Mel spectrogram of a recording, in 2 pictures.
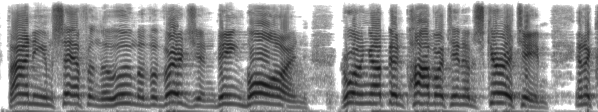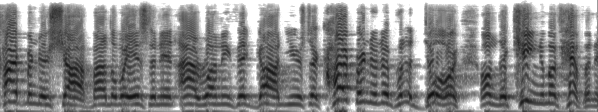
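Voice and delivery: loud, rising preacher's climb; preaching at full force. Acted. Preacher rousing the congregation, loud and rising. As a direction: build the sermon to a big loud peak.

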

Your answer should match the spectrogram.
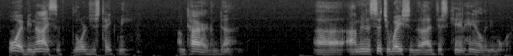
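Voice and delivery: low, soft, worn-out plea to God; weary despair. Acted. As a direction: give up quietly, as if done. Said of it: "Talk about despair".

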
